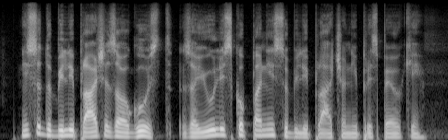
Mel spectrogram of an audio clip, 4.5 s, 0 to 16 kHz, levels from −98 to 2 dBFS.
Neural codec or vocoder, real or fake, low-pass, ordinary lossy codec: autoencoder, 48 kHz, 128 numbers a frame, DAC-VAE, trained on Japanese speech; fake; 14.4 kHz; none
